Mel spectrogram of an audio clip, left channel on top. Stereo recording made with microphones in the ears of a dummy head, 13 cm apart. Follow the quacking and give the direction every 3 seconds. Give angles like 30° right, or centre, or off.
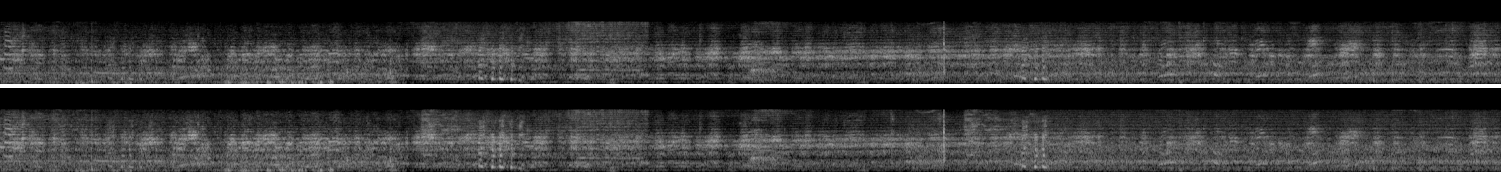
30° right, 10° right, centre, 20° left, 20° left.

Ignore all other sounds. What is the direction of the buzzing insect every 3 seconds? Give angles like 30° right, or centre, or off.
20° right, centre, 20° right, 30° right, 30° right.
